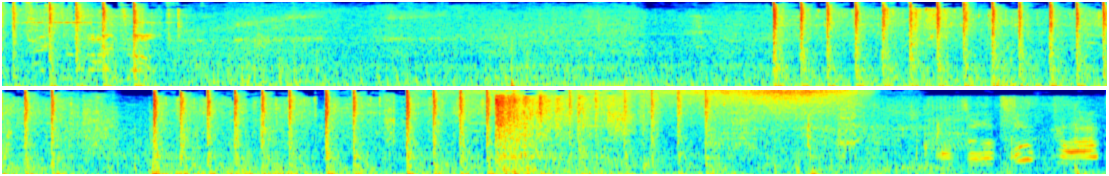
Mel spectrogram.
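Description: A mounted heavy gun fires in rapid bursts.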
